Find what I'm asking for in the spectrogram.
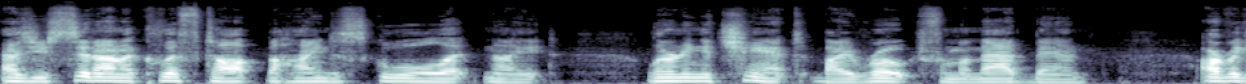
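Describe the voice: The clip is plain reading aloud.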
